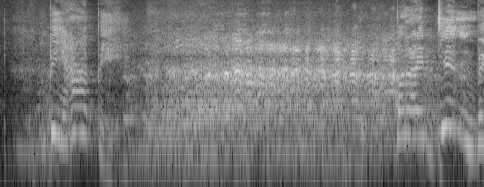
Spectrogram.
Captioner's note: audience laughing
